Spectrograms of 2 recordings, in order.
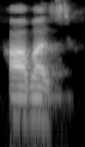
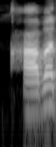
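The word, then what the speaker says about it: hour: And talked to each other daily for आवर्स, यहाँ पर आवर देखो, यहाँ पर नहीं पढ़ेंगे, यहाँ पर आवर पढ़ते हैं इसे, ये साइलेंट इसमें होता है हमारा, तो इसे क्या पढ़ते हैं?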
